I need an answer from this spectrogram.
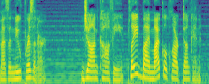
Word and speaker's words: Coffey: John Coffey, ma'am. Like the drink? Only no. Not spelled the same.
